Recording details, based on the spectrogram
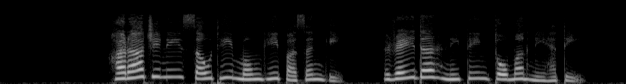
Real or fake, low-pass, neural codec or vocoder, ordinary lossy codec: fake; 10.8 kHz; codec, 16 kHz in and 24 kHz out, 0.9 kbps, LongCat-Audio-Codec, fine tuned four codebook decoder; none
